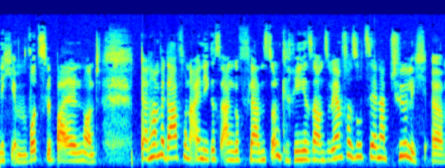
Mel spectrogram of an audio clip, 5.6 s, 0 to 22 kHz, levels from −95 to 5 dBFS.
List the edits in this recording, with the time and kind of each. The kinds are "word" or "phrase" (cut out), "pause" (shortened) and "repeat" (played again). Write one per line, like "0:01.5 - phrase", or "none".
none

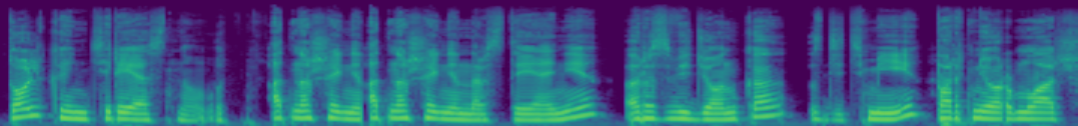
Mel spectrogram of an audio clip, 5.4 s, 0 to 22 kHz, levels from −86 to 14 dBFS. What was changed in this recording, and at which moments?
0:01.8 - repeat
0:04.1 - word

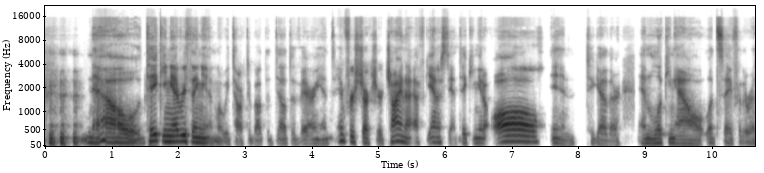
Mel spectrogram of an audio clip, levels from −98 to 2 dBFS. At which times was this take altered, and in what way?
0:04.3 - word
0:07.5 - pause
0:08.8 - pause

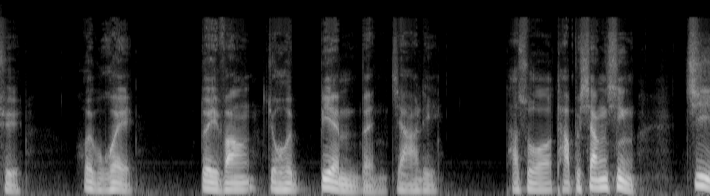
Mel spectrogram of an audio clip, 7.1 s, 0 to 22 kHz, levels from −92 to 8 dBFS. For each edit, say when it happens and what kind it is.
none

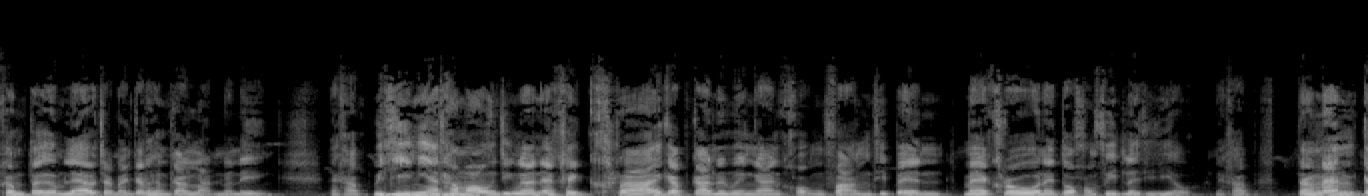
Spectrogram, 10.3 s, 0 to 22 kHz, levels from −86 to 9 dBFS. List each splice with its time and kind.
0:02.7 - pause
0:07.1 - pause
0:08.2 - word

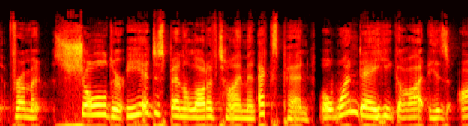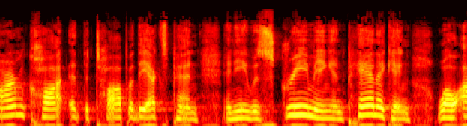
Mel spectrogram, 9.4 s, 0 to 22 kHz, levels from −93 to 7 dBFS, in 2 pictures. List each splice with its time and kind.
0:01.3 - word
0:02.5 - word
0:03.1 - pause

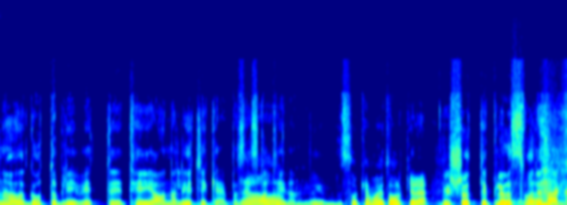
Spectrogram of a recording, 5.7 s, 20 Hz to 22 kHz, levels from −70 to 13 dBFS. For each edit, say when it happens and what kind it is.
none

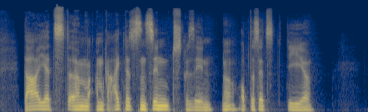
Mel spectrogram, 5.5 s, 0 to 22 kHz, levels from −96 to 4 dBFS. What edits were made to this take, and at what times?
0:02.7 - word

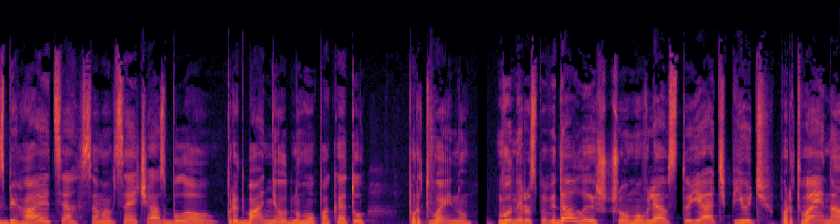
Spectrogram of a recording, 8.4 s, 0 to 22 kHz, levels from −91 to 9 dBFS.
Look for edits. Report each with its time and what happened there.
none

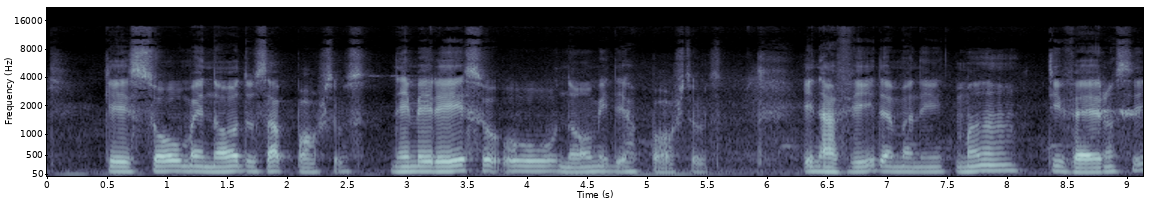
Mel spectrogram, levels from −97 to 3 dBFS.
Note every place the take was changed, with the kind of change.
0:02.8 - pause
0:07.5 - pause

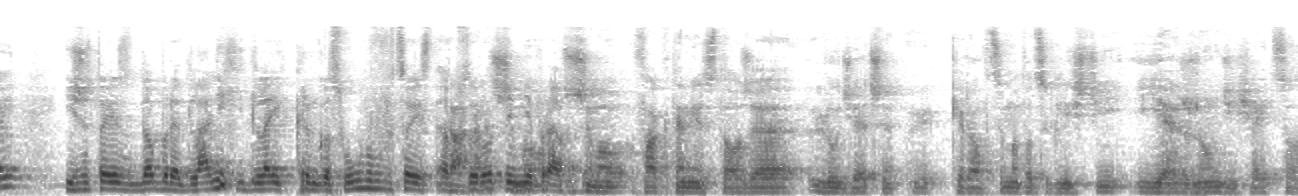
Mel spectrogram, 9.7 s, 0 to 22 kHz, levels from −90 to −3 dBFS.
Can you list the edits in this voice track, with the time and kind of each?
none

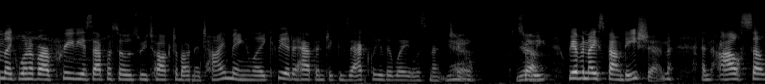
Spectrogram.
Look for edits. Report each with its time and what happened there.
0:01.9 - word
0:02.8 - word

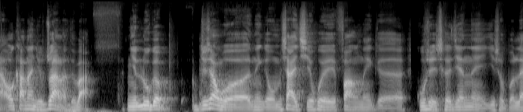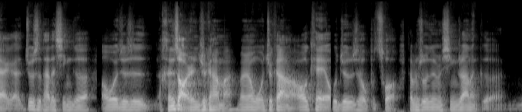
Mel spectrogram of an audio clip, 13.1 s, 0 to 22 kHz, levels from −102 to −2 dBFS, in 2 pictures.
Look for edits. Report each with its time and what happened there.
0:02.5 - word
0:05.1 - pause
0:07.7 - pause
0:10.7 - word
0:11.6 - pause

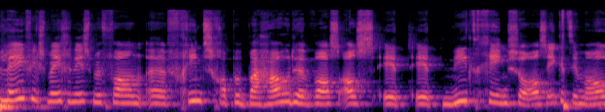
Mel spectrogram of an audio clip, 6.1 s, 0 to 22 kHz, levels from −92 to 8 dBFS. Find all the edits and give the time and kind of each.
0:04.1 - repeat

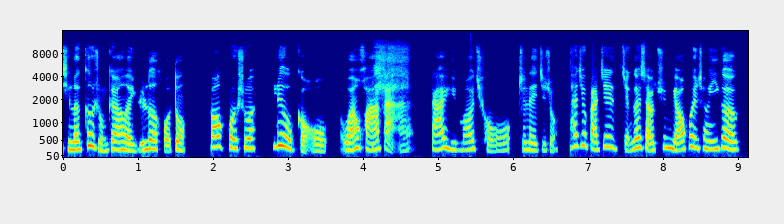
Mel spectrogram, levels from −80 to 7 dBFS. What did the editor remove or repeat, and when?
0:06.7 - pause

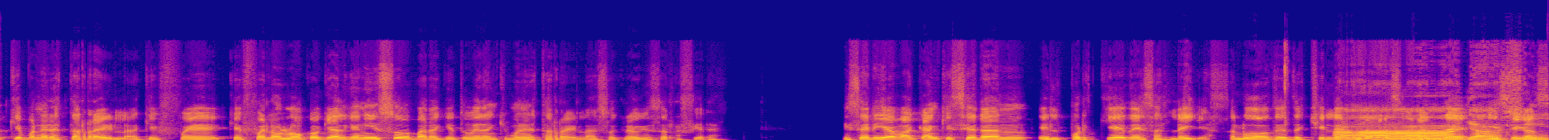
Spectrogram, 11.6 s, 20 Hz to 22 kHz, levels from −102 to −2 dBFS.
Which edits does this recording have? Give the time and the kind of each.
none

